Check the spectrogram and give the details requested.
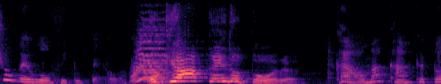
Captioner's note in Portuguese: som de espanto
